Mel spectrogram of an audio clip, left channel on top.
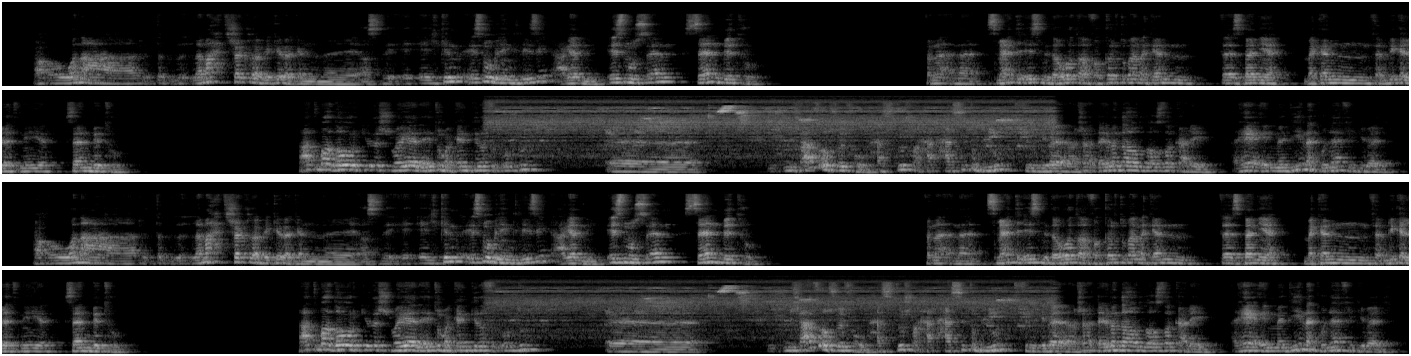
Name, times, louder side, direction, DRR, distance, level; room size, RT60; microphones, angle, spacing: voice 1, 0.3-7.6 9.2-15.3 17.0-19.4 20.1-21.1 21.7-28.0, right 1 dB, 85° right, -1 dB, 1.2 m, -32 dB
sound 1, 18.9-24.6, left 4 dB, 15° left, 0.6 m, -32 dB
4.3 x 3.6 x 2.9 m, 0.40 s
head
